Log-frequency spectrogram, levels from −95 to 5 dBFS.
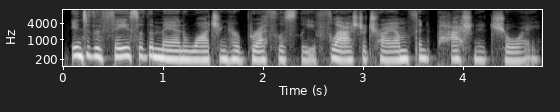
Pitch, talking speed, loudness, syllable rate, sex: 205 Hz, 175 wpm, -16 LUFS, 5.0 syllables/s, female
